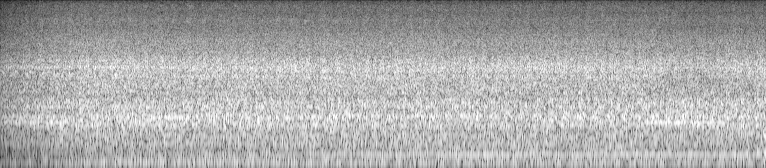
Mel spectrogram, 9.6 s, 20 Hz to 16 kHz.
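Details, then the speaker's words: 2000 Ford F350 7.3 Powerstroke diesel after priming the fuel system: steady, even diesel clatter at idle with no stumbles or misses; earlier rough running was due to no fuel; now running smoothly. "oh yeah this old truck sounds good that's why I was running so rough there was no fuel"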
